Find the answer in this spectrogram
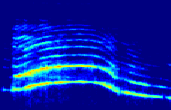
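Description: A woman's voice holding one long, drawn-out sung or wailed note that rises slightly, holds, then glides down in pitch and trails off near the end.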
